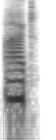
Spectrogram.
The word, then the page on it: ide: Indian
